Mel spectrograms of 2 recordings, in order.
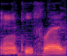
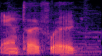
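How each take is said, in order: First: The name is said the Canadian way. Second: The name is said the non-Canadian way. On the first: This is how people in Canada say it. "We always say Anti Flag up here in Canada" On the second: This is how the listener's people say it. "I think you guys say Anti Flag"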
